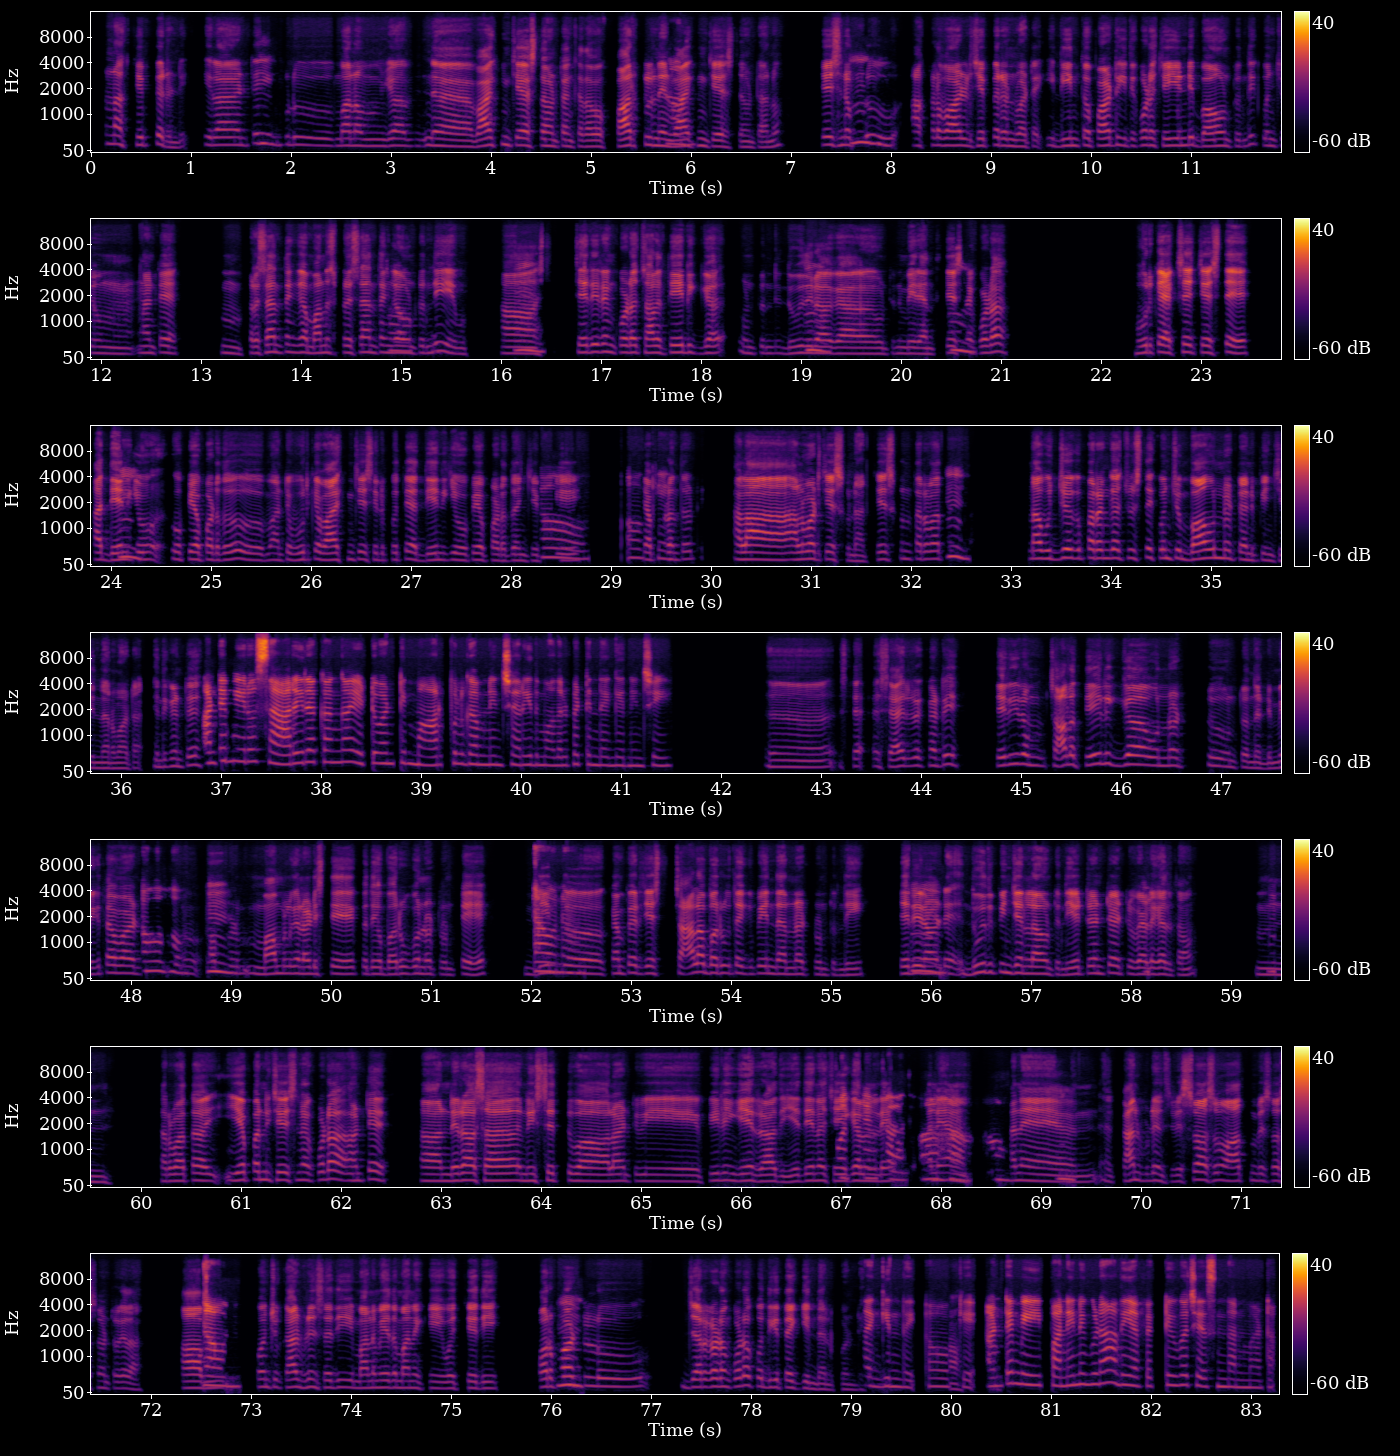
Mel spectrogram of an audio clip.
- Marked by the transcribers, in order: in English: "వాకింగ్"; in English: "వాకింగ్"; in English: "ఎక్సర్సైజ్"; in English: "వాకింగ్"; in English: "కంపేర్"; in English: "ఫీలింగ్"; in English: "కాన్ఫిడెన్స్"; in English: "కాన్ఫిడెన్స్"; in English: "ఎఫెక్టివ్‌గా"
- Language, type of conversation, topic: Telugu, podcast, ప్రశాంతంగా ఉండేందుకు మీకు ఉపయోగపడే శ్వాస వ్యాయామాలు ఏవైనా ఉన్నాయా?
